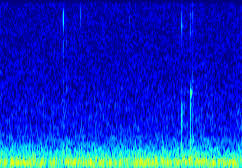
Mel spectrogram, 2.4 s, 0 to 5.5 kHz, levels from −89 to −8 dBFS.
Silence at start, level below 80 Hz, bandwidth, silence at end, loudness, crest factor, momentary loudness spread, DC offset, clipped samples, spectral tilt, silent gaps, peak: 0 s; -50 dBFS; 5.4 kHz; 0 s; -46 LUFS; 10 dB; 1 LU; under 0.1%; under 0.1%; -8 dB/octave; none; -32 dBFS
